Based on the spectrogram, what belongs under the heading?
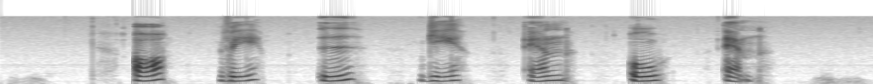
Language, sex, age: Swedish, female, 35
